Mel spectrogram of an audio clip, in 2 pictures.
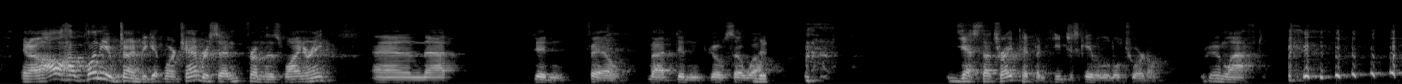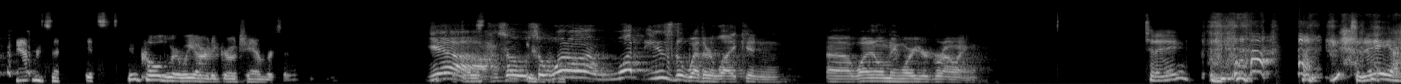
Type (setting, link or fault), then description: link, video call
